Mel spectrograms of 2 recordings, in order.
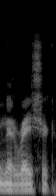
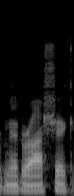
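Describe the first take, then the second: First: Midrashic with RAY as middle syllable; first pronunciation option. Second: Midrashic with RAH as middle syllable; second pronunciation option. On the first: Reader unsure of pronunciations offers one option, Midrashic said "mid-RAY-shik". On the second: Reader unsure of pronunciations offers another option, Midrashic said "mid-RAH-shik". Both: Shown as a demonstration. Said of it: "forgive me if I'm getting the pronunciations wrong".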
